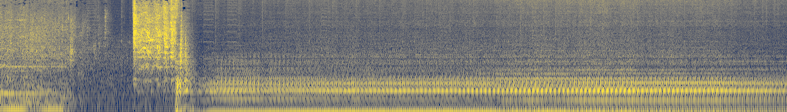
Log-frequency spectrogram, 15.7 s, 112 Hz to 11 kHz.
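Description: A garage door opener hums and stops about a second in; then a Hemi V8 car engine cranks briefly, fires with a jolt and settles into a loud, steady fast idle on a cold start after sitting for three days.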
